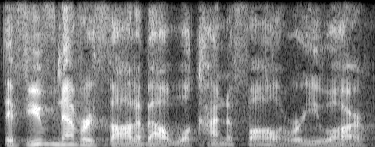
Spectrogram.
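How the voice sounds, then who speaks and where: A man's voice: lowish voice, expressive, fast talker, fairly bright tone. A man preaching a sermon to a congregation in a conversational, self-deprecating way, often posing rhetorical questions. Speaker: church staff member preaching.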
